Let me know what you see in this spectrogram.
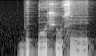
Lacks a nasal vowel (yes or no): no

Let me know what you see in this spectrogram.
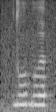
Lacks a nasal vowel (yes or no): yes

